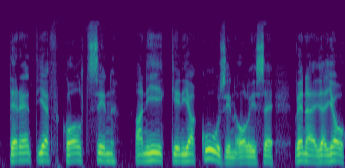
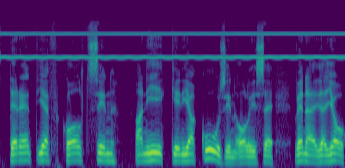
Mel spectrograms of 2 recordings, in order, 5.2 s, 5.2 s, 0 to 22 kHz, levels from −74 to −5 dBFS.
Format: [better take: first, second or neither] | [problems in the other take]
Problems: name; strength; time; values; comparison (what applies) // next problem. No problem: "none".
first | high-pitched whine; loud; throughout; 6 kHz, 6 dB below the speech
